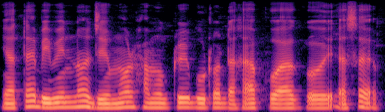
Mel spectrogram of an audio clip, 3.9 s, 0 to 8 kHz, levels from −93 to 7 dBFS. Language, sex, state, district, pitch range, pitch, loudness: Assamese, male, Assam, Kamrup Metropolitan, 115-130 Hz, 120 Hz, -16 LUFS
